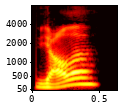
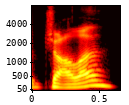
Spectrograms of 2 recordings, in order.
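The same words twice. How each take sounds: First: "Yala" with a Y sound, higher and questioning; Y pronunciation. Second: "Jala" with an English J sound; hard J pronunciation. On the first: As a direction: say "Yala" starting like "yard", as a question. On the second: Podcaster trying out a company name, "Jala" with hard J. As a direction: say "Jala" starting like "jar". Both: Shown as a demonstration. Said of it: "it's not pronounced Jala".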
